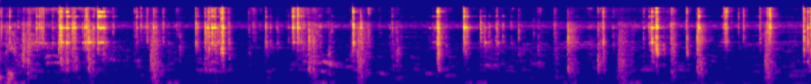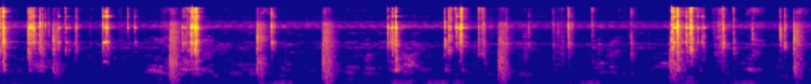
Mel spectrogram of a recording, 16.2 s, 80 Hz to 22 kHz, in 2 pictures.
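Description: Steel pushrods clinking against one another and against the Toyota 5K engine's cylinder head as they are dropped into place one by one, a quick irregular series of sharp metallic clicks and taps.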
